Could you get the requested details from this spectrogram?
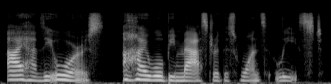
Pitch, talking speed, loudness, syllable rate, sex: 190 Hz, 200 wpm, -21 LUFS, 4.3 syllables/s, female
